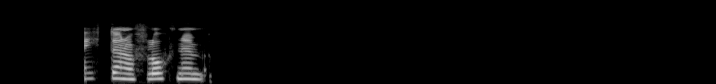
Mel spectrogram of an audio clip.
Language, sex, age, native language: Icelandic, male, 11, Icelandic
